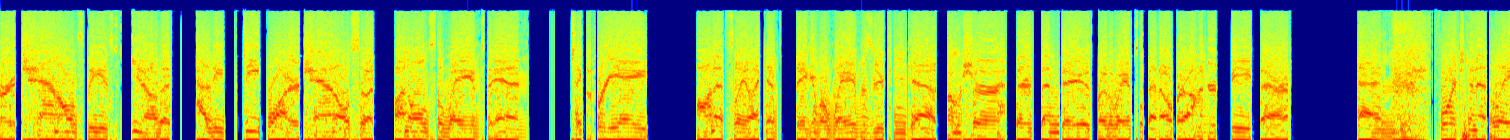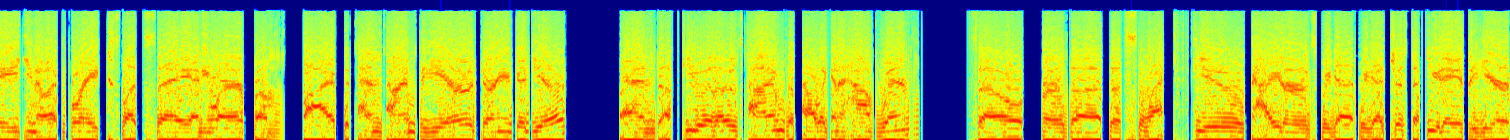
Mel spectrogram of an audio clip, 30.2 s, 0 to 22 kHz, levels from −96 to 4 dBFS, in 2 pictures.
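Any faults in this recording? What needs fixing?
Integer read as float affects the whole clip, from start to finish. The samples were written as 32-bit integers but read back as 32-bit floats. The same bits then decode to values that are nearly zero, invalid, or far beyond full scale. The output jumps between silence and the clipping limit. What should be heard becomes a buzzing, square-wave-like signal that cuts out where the source is quiet. To prevent this, declare the sample format in the file header and have the reader check it before decoding.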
